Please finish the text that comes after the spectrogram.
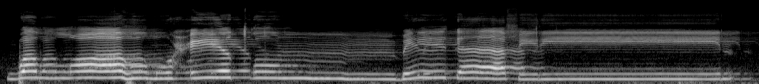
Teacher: اسم جلالت اللہ عز و جل کے لام سے پہلے حرف پر زبر ہے تو یہاں پر اسم جلالت اللہ عز و جل کا لام پر یعنی موٹا پڑھا جائے گا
